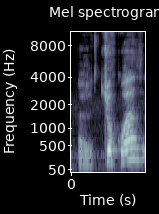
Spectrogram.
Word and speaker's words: turquoise: turquoise ou le bleu turquoise, ça dépend. Turquoise, ça s'écrit, ça se prononce de la même façon que le français. Donc turquoise, turquoise. Voilà. Donc turquoise. Quand c'est un O-I, ça se prononce O-E.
